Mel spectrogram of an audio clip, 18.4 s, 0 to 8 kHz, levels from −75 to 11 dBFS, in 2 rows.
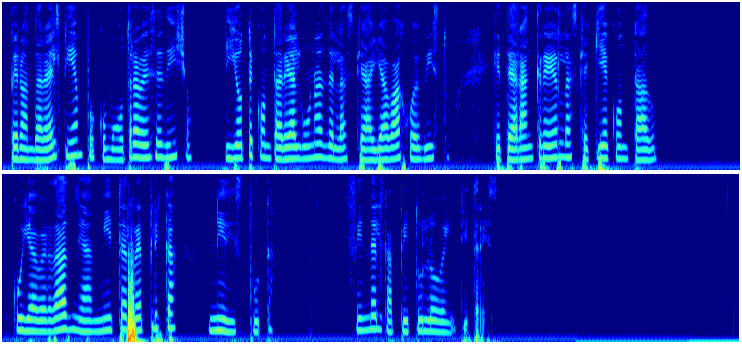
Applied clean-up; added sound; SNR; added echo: none; none; none; none.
